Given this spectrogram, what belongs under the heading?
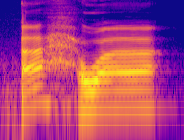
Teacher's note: واو کے اوپر کھڑی زبر ہے, اس کو ہم نے 1 سیکنڈ کھینچ کر پڑھنا ہے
